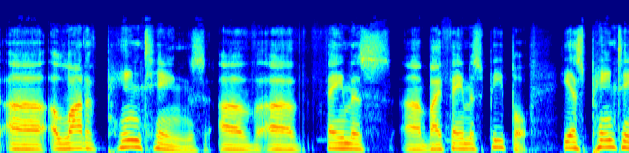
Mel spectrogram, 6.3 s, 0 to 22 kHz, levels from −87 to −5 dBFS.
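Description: A speech recording, and nothing in it is technically wrong.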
